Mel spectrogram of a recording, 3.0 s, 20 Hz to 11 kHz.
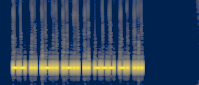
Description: Morse code, heard as a keyed tone, about 43 wpm, 700 Hz. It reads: MILLIONS
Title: Sets of 5 Words - New Word Drill - 45wpm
